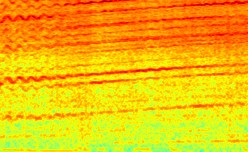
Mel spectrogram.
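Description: Andretti Formula E electric race car pulling away: a high-pitched electric drivetrain whine of several tones at once. The pitch wavers briefly at first, then rises slowly and steadily.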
